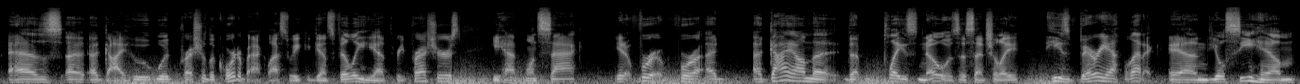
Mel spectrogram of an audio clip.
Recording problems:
wind noise on the microphone; occasional gusts; 20 dB below the speech

